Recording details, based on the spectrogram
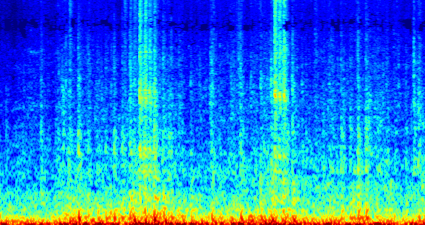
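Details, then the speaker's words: Ford Bronco (new SEMA build) on a mild off-road trail near Mammoth: irregular light knocks and rattles over deep rough road rumble from the factory spare tire shaking on its rear-door mount. "if you hear that rattling back there that is the spare tire the bronco spare tire is mounted on the rear door similar to how a jeep spare tire is mounted on the rear door from the factory"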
